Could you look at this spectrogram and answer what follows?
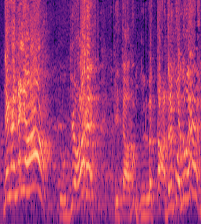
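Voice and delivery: high, loud indignant outburst; irate boss. Acted. Boss refusing a leave question, irate high-pitched outburst. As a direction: snap back in a high voice. Acts irate Puan Hajar on phone.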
